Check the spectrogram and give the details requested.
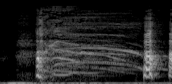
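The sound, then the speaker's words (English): A loud, theatrical sneeze: a sharp burst opens into a long, drawn-out voiced wail, then two quick breathy bursts close it out. “That was the greatest sneeze I've ever heard.”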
